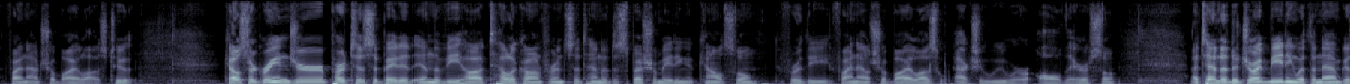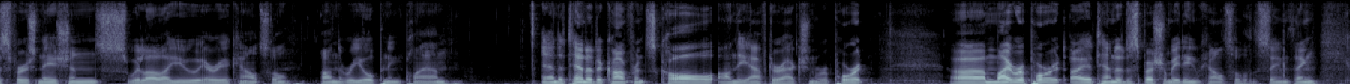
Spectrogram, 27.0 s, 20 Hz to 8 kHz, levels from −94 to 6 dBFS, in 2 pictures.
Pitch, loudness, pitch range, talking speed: 105 Hz, -34 LUFS, 95-120 Hz, 145 wpm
